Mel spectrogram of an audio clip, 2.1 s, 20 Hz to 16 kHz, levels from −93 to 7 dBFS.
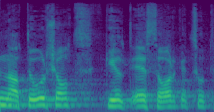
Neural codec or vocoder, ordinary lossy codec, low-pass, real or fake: none; none; 14.4 kHz; real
